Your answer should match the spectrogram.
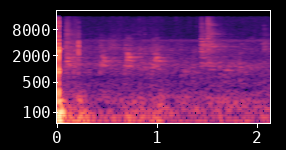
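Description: A single low thump right at the start, then a quiet barn background with a few faint, short poultry calls.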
